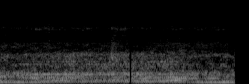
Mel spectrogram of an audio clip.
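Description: A steady low hum made of several even tones, holding level throughout.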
